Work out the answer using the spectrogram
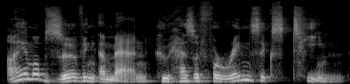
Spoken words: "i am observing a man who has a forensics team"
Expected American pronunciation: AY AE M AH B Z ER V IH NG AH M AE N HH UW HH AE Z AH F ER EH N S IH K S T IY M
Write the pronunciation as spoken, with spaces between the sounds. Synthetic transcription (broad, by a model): AY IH M AH B Z ER V IH NG AH M AE N HH UW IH Z AH F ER EH N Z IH K S T IY M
